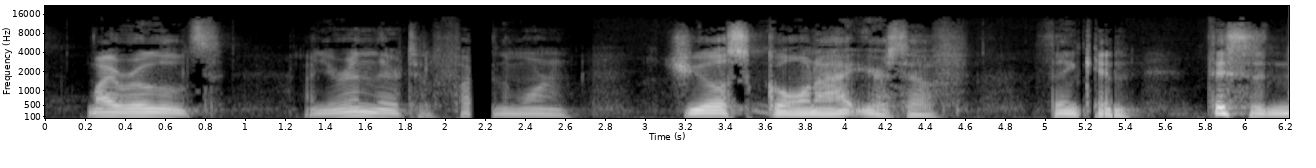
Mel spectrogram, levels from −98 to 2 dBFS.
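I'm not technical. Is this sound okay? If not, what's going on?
No. AAC frame loss with muting at 2.12 to 2.24 s, between "you're in there till" and "in the morning just": chunks of the compressed audio went missing and the player filled them with silence, fading out and back in. AAC frame loss with muting again at 5.17 to 5.35 s, after "just going at yourself": several short gaps scattered across that stretch, the longest about 30 ms, each fading out and in.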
